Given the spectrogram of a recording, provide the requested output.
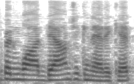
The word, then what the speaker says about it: Benoit: Chris Benoit, I was pronouncing that incorrectly earlier, killed his wife and his 7-year-old son before committing suicide in 2007.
